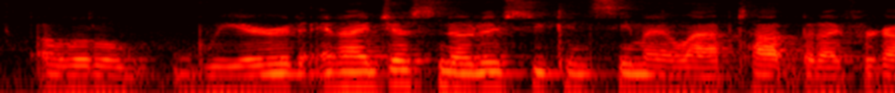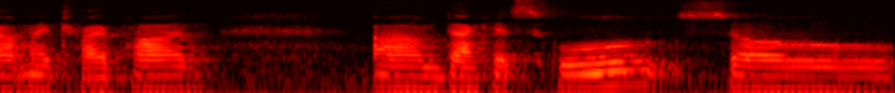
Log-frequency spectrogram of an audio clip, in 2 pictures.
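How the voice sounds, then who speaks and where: He has a bright, sharp tone and a fairly even intonation at a moderate pace. Audible room echo surrounds the man's voice. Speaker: vlogger. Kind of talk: video diary. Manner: casual, many fillers.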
